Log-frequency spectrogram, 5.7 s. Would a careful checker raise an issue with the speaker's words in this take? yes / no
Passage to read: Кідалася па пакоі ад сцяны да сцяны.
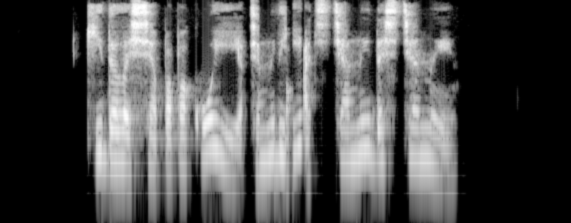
yes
